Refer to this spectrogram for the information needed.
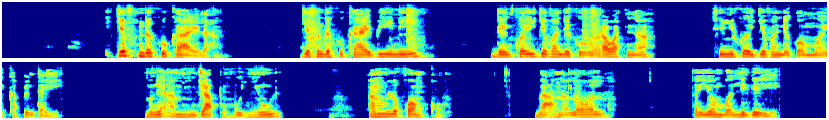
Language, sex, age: Wolof, male, 25-35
